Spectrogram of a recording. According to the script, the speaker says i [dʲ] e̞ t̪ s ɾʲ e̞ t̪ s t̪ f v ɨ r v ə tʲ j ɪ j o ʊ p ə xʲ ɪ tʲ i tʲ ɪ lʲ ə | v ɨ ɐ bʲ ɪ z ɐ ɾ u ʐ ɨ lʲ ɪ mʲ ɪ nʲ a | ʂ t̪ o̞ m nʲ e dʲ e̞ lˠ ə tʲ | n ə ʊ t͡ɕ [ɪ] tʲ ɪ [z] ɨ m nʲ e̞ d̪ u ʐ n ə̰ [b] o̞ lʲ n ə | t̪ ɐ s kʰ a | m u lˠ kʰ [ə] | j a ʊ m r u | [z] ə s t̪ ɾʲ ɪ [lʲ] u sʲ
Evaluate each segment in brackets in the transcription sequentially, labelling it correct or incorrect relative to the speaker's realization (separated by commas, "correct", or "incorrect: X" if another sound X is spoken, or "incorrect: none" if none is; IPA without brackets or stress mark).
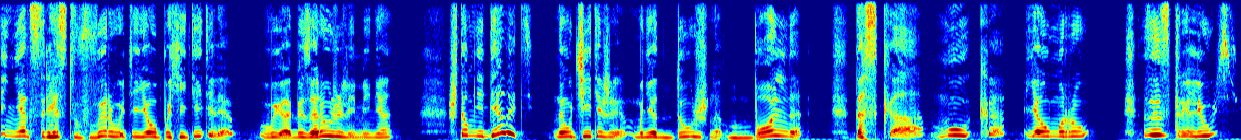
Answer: incorrect: nʲ, incorrect: i, incorrect: ʐ, correct, correct, correct, correct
